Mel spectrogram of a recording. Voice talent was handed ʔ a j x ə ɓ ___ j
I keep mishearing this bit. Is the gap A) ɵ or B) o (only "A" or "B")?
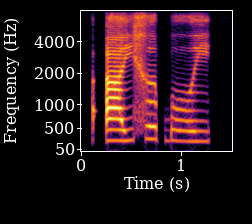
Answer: B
